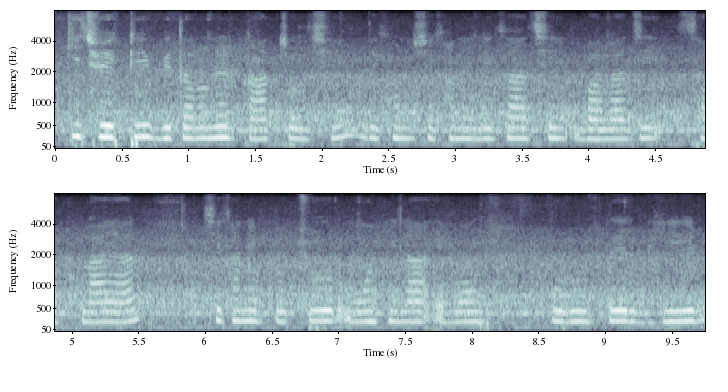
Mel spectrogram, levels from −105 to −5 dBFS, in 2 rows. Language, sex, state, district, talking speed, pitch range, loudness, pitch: Bengali, female, West Bengal, Jhargram, 105 wpm, 220-230 Hz, -18 LUFS, 225 Hz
